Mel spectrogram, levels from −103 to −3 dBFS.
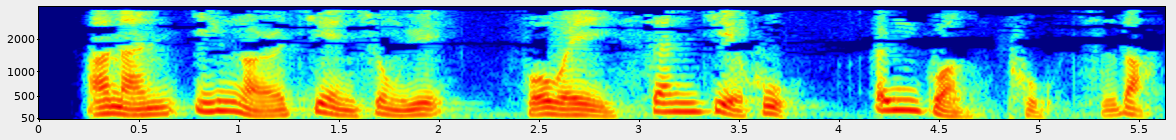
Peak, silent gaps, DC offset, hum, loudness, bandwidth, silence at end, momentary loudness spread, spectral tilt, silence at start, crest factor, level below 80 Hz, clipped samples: -4 dBFS; none; under 0.1%; none; -19 LUFS; 3.8 kHz; 0.05 s; 14 LU; -12 dB/octave; 0.25 s; 16 dB; -46 dBFS; under 0.1%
